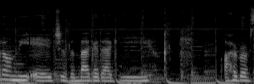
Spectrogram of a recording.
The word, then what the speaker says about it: Makgadikgadi: Actually, in Botswana, we say Makgadikgadi. The KG is very aggressive.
